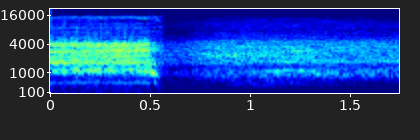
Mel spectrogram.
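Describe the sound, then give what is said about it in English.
A crowd erupts in loud screaming and shouting, a sharp piercing burst at first that settles into a sustained roar of many voices. “Somebody scream, I got greater.”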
